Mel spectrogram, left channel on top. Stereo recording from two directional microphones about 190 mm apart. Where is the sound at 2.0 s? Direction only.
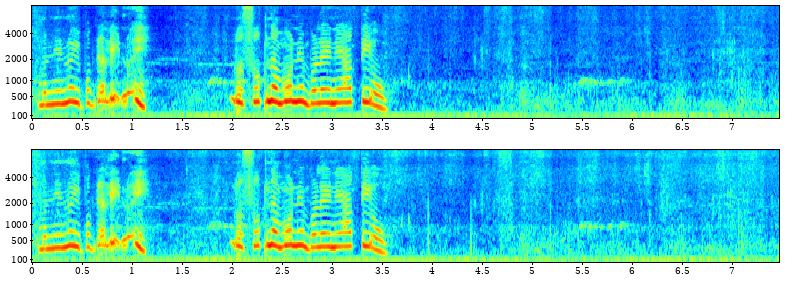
45° left (ahead or behind).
